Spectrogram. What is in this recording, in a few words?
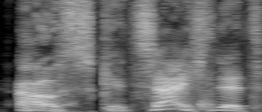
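positive vocalization, German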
